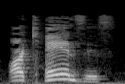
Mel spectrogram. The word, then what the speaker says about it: Arkansas: west to fucking Arkansas, Arkansas, as it should be pronounced.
